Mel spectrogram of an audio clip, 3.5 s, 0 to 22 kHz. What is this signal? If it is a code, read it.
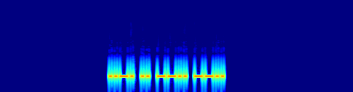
Morse code, heard as a keyed tone, about 46 wpm, 700 Hz. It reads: FIZZ
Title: Multi-letter Phonemes Repeated 3x 45wpm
